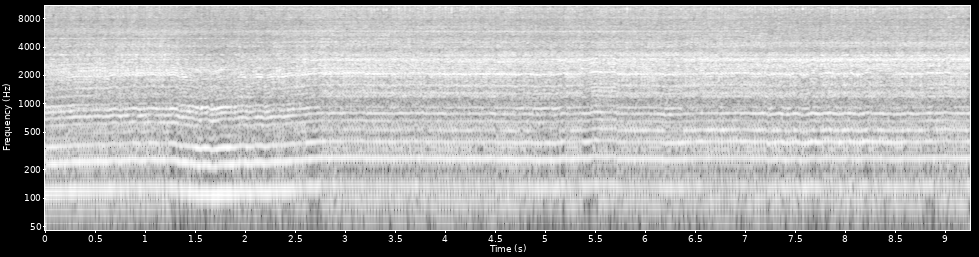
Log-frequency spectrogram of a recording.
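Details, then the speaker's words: Echo SRM-210 two-stroke string trimmer after carburetor flushing, started on choke; buzzes high, dips and hunts, held up on part throttle; won't idle on its own, idle screw bent and set too low. "It won't run on idle. Looks like if I manually hold that idle up a little bit, it'll stay running."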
